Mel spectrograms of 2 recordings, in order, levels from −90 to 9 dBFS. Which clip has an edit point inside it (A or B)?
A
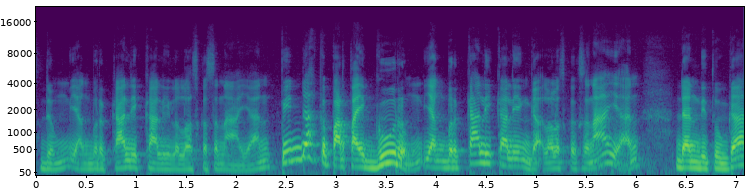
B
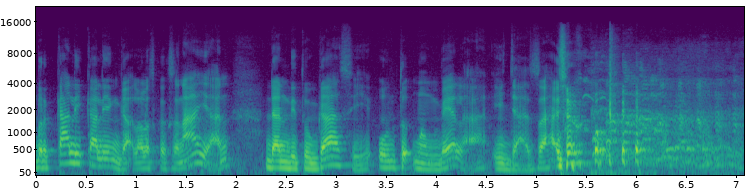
B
